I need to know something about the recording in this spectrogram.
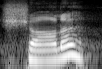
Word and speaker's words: Siana: have Siana Gallaher climbing just been corrected on my pronunciation it's shaana makes a change from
